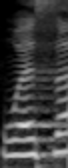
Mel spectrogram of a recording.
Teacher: Hamzahnya a pada kata saat. Maka sin dipanjangkan boleh 4, boleh 5 harokat. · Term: mad wajib muttasil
